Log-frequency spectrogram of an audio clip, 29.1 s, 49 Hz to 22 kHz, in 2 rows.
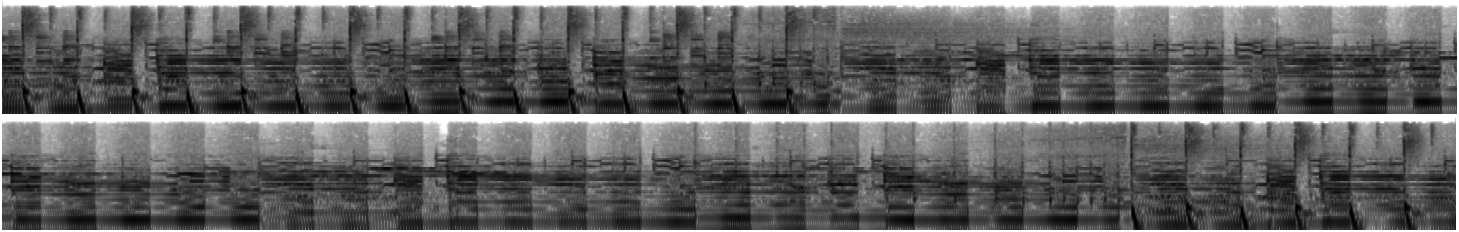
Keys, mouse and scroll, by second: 1.0 click, 1.1-4.1 typing, 3.1 click, 5.1 click, 5.2-5.9 typing, 7.1 click, 7.4 typing, 7.6 Return, 9.2 click, 9.8-10.7 typing, 10.7 Return, 12.2 click, 13.0 click, 13.7 click, 16.4 click, 17.3 click, 20.5 click, 21.6 click, 21.8-22.6 typing, 23.7-24.8 scroll, 24.8 click, 26.4 click, 27.4-29.0 typing.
